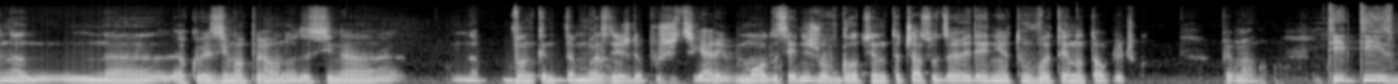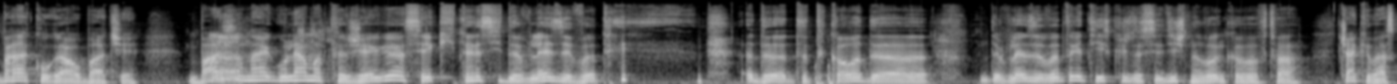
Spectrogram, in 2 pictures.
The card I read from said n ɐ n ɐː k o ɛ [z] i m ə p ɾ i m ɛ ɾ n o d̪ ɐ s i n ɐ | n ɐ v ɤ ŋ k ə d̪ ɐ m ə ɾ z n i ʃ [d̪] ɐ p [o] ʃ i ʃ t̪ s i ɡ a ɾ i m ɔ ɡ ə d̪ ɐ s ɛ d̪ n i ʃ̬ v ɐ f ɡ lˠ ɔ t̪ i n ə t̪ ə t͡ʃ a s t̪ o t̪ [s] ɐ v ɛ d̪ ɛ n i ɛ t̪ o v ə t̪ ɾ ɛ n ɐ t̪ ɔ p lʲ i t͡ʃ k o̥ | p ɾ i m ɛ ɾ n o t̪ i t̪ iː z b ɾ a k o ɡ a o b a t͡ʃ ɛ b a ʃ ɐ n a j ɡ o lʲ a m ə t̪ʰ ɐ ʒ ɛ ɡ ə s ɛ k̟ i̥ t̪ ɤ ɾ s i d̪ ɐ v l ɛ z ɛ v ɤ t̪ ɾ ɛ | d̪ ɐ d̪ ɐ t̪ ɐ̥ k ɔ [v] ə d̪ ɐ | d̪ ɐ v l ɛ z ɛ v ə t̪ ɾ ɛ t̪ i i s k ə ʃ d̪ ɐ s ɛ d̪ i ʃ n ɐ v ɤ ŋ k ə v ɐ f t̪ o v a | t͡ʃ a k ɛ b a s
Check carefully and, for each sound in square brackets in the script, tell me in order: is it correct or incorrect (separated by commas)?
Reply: correct, correct, incorrect, incorrect, correct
